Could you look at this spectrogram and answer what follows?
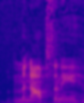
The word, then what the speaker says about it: monopsony: I have to say, that discussion we had about where you introduced monopsony, is that how you say it? – Yeah.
